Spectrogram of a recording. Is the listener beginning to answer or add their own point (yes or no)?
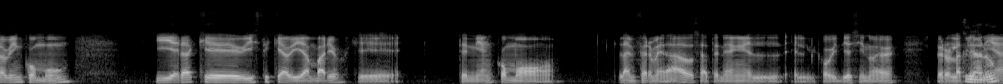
no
